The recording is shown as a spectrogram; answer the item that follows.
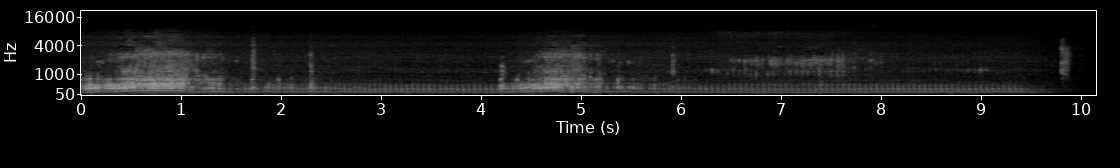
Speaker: obviously you can hear the other cylinder kick in when we spray into the front carb the revs just pick up on the one cylinder when it's just sprayed into the rear cup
